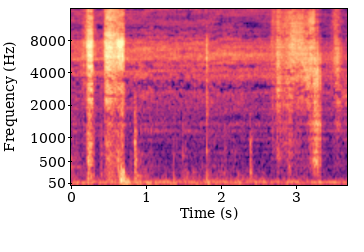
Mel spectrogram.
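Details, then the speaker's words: Mercedes MB100 OM616 diesel with heavy exhaust smoke, leak-down test under compressed air: sharp pulsing hissing bursts as air escapes past the prechamber seal, leaking mostly at the same spot. "alors vous entendez déjà il fuit il est là"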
